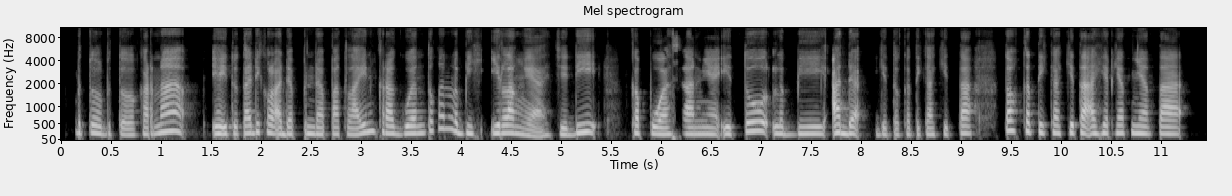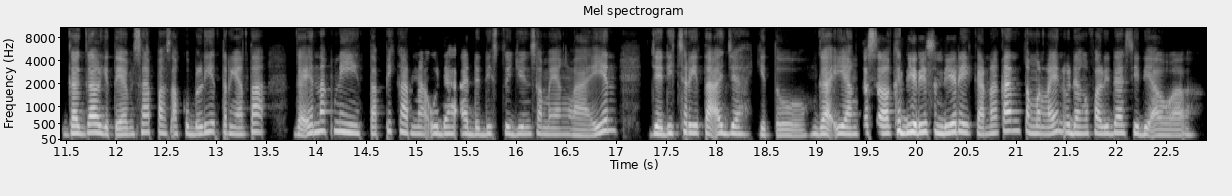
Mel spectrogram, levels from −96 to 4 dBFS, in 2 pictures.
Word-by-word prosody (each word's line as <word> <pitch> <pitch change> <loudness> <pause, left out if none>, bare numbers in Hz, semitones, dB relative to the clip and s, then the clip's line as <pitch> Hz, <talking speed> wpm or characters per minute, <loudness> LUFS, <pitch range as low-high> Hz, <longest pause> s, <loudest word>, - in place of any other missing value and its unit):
Betul 230 -4 -2
betul. 180 -3 -5
Karena, 245 +9 +1 0.2
ya 210 - +2
itu 205 -1 -3
tadi 220 +2 0
kalau 225 -4 +2
ada 195 +1 -1
pendapat 195 -1 -3
lain 220 +9 -1
keraguan 215 -1 0
tuh 285 - -4
kan 360 +4 -5
lebih 215 -3 -3
hilang 225 -1 +2
ya, 150 -1 -2
jadi 220 +6 -1 0.3
kepuasannya 195 -3 -1
itu 260 +9 0
lebih 200 +1 -2
ada 210 -3 +3
gitu 180 -1 -8
ketika 185 0 -5
kita, 190 +4 -4 0.4
toh 290 0 +1
ketika 245 -5 -2
kita 230 -1 +2
akhirnya 225 +1 -2
ternyata 205 -3 0 0.2
gagal 220 +5 +5
gitu 195 - -4
ya, - - +2
misalnya 250 +6 -2
pas 225 -2 -1
aku 215 0 -6
beli 220 +7 0
ternyata 225 +2 -1 0.3
nggak 195 - +2
enak 280 +2 +2
nih, 260 -3 +4 0.2
tapi 200 +5 -4
karena 235 -7 -1
udah 205 0 +1
ada 185 -2 0
disetujui 195 0 -2
sama 195 -2 -4
yang 185 - -9
lain, 165 - +1 0.4
jadi 210 +1 +4
cerita 225 -1 +1
aja 200 -3 0
gitu, 165 -3 -4
nggak 195 -1 +4
yang 200 -2 +4
kesel 230 -1 +3
ke 285 - +8
diri 245 +2 +8
sendiri 240 +1 +4
karena 215 +3 -1
kan 285 0 +3
temen 210 -5 0
lain 235 +7 +2
udah 215 -2 +2
ngevalidasi 220 +1 0
di 190 - +2
awal. 165 +1 -3
210 Hz, 175 wpm, -23 LUFS, 195-230 Hz, 0.4 s, ke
